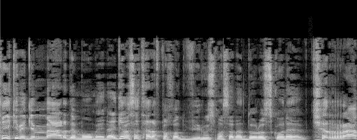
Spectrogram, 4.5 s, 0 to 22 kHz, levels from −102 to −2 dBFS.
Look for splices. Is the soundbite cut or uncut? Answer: uncut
